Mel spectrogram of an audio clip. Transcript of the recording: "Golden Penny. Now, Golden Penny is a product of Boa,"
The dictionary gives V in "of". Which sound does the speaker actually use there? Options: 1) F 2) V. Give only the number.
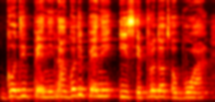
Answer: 1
